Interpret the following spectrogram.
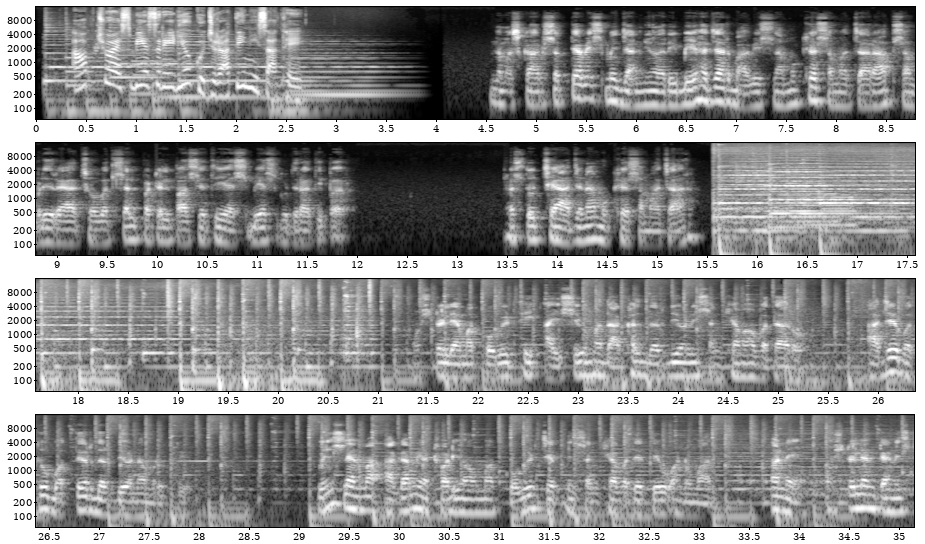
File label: gujarati news bulletin; sbs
